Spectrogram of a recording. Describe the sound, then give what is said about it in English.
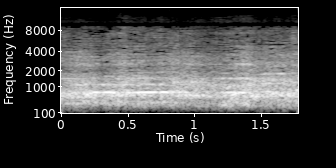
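Members of South Korea's parliament shout and scream at the podium during a parliamentary session that impeached acting President Han Duck-soo: many voices at once in a dense, unbroken roar, loud and steady for the whole couple of seconds with no pauses. “Members of South Korea's parliament just screaming at the podium during a session that ended by impeaching acting President Han Duck-soo on Friday”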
